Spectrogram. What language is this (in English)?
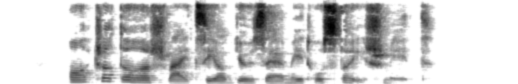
Hungarian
